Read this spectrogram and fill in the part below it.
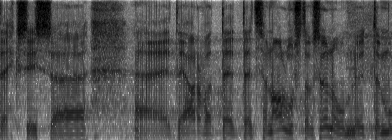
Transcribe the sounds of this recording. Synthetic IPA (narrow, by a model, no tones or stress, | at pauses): ehksis | t̪e̞̰ɑrvɑt̪ːˑeet̪ːˑet̪ːse̞o̞nɑlust̪ɑvsɤnumnyːd̪̥mu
